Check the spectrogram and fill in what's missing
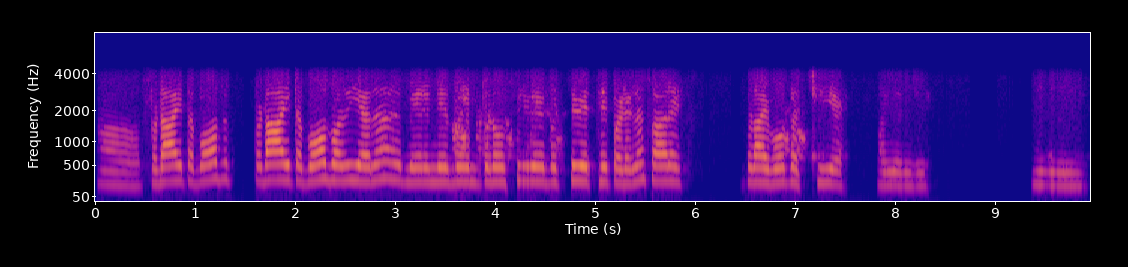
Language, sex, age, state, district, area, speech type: Punjabi, female, 45-60, Punjab, Hoshiarpur, urban, conversation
